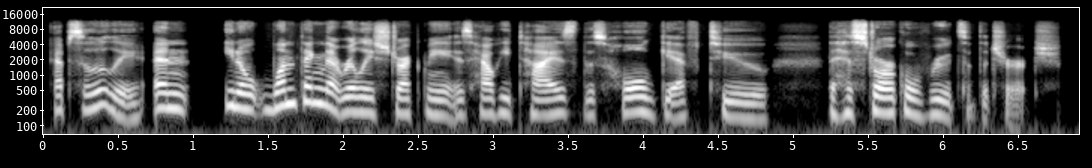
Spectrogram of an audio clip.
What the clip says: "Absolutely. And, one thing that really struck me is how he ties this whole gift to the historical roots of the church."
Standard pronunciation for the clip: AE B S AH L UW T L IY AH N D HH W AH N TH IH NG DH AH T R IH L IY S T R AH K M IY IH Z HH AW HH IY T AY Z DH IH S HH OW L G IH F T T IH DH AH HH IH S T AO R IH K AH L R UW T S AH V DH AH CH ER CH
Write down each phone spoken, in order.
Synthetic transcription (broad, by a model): AE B S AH L UW T L IY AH N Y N W AH N TH IH NG DH AH T R IH L IY S T R AH K M IY IH Z HH AW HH IY T AY Z DH IH S HH OW L G IH F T T IH DH AH HH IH S T AO R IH K L R UW T S AH V DH AH CH ER CH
